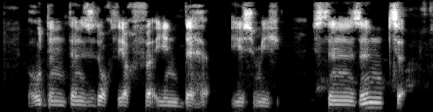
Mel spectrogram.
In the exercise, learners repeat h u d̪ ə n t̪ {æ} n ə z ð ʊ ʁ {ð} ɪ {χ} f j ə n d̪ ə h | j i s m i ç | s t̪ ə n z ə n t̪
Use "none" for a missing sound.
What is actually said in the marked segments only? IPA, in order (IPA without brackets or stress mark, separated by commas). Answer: æ, θ, ʁ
